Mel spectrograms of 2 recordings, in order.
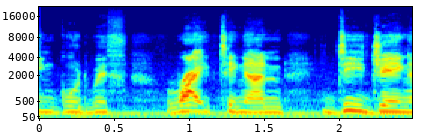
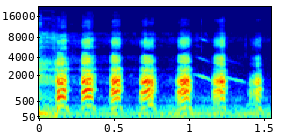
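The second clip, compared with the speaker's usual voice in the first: high, loud burst of laughter; big laugh; 8 semitones higher, 6 dB louder than usual. Real, not acted. Joking about being marketed, hearty high laugh. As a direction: laugh out loud at your own joke.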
